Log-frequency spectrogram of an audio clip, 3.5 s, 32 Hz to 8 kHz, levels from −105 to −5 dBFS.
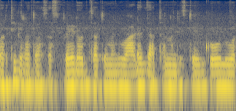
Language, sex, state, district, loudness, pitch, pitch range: Marathi, male, Maharashtra, Aurangabad, -17 LUFS, 110 Hz, 105-110 Hz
